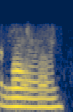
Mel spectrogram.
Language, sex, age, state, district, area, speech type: Assamese, female, 18-30, Assam, Sivasagar, rural, conversation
